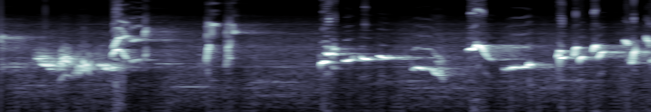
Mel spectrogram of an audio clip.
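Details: Orange-headed thrush song meant for luring birds, sung in the ngoceh ngeplong manner. Short bursts of trilling, rising whistles and crisp chips, separated by brief pauses, all clear and high-pitched.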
